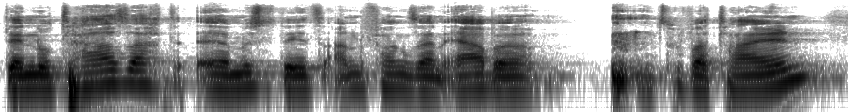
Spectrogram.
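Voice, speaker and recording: A man with an ordinary speaking voice talks at a moderate pace with lively intonation. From Bremen, northern Germany. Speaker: missionary. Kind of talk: testimony. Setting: church service.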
